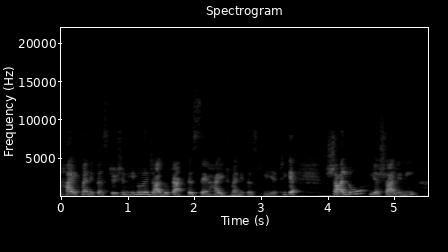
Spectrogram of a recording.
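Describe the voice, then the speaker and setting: A woman hosting her channel in a chatty, casual way, laughing at her own confusion while she reads out a viewer's letter. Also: high-pitched. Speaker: channel host.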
